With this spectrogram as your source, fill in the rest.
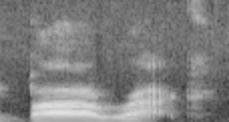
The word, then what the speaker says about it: Barak: So it's Ba, Ra, and then Ka. The Ra and Ka join to make Rak. So it'd be Barak. Barak.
